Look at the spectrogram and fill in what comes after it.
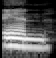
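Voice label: "n" pronunciation English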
